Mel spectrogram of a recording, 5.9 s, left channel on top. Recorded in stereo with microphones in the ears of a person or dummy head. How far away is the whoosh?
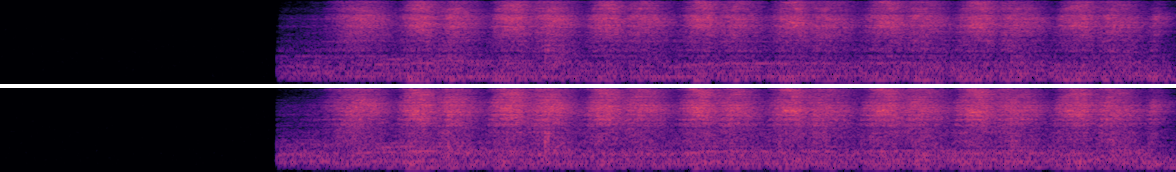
About 3 m.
